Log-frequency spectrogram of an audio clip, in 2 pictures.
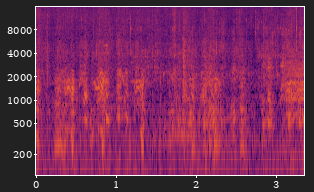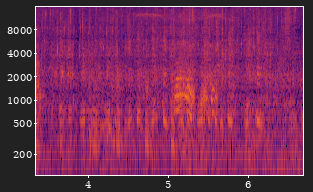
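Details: Toulouse geese playing in water in a backyard, giving a busy stream of overlapping nasal honks and chatter, with splashing water throughout.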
